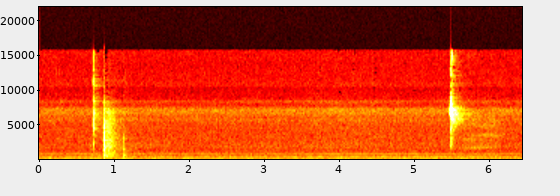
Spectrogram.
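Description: A steady low electrical hum, with a few sharp knocks about a second in as a drinking glass is set down on a hard surface, and one short high click near the end.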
